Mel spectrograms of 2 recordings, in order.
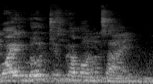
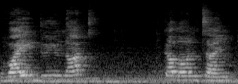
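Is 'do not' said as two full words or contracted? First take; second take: contracted; full. First: Do and not are joined into one word. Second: Do and not are said as separate full words. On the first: "डू नॉट को आपने क्या कर दिया, इकट्ठा कर दिया" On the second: "कोई एक बोल रहा"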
